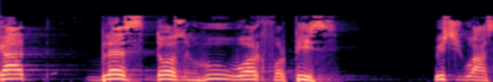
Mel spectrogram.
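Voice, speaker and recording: In a strong Iranian accent, the speaker goes at a very slow pace with long, frequent pauses. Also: man, high pitch for a man, ordinary pitch variation. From Kurdistan region of Iran. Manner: halting, searching for words.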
